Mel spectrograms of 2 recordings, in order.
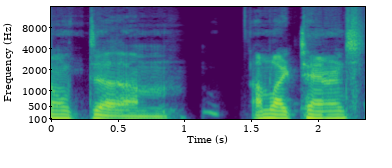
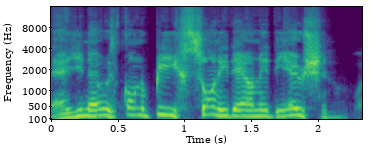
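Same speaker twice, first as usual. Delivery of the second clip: put-on heavy, broad Baltimore accent, very high pitch; 10 semitones higher than usual. Retelling a weatherman's forecast: imitating Marty Bass's Baltimore accent. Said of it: "his big ass Baltimore accent".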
